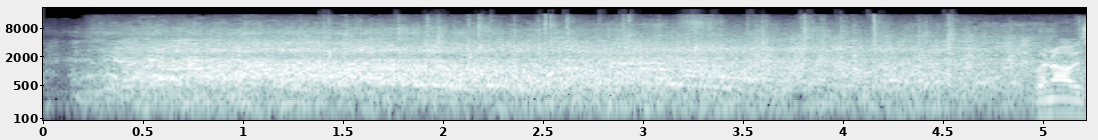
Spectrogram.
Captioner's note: laughter, groaning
